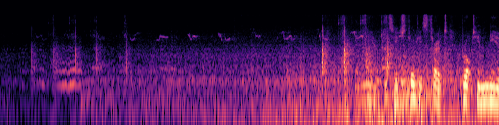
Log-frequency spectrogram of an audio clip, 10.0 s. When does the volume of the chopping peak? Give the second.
7 s.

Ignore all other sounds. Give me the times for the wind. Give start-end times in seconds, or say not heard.
1.6-9.9.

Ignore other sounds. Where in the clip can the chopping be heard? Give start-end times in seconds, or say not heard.
0.6-2.6, 6.4-8.0.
